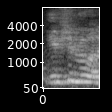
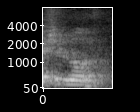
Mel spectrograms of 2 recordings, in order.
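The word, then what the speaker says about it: epsilon: 입실론 아니야, 엡실론. 이건 뭐예요? 델타입니다. 엡실론, 델타 방법을 이용한 함수의 극한의 성질의 엄밀한 고찰입니다.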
